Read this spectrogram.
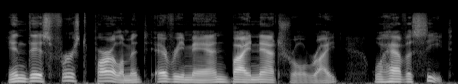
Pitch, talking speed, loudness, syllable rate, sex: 115 Hz, 170 wpm, -21 LUFS, 4.7 syllables/s, male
